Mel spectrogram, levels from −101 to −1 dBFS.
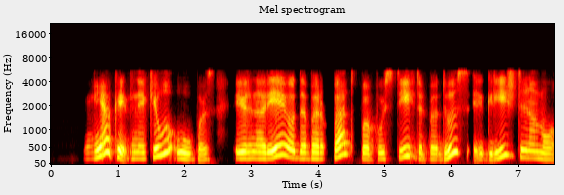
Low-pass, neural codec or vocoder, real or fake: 5.4 kHz; codec, 16 kHz in and 24 kHz out, 0.9 kbps, LongCat-Audio-Codec, four codebook decoder; fake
